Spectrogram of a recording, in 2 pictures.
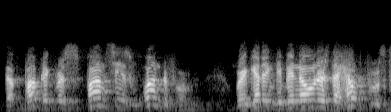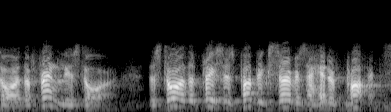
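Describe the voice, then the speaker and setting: High-pitched, blustery store boss. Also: male voice, animated, fairly quick. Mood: delighted, emphatic. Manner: pompous, emphatic, clipped. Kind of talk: 1940s radio acting. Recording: muffled vintage radio, telephone-like sound.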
